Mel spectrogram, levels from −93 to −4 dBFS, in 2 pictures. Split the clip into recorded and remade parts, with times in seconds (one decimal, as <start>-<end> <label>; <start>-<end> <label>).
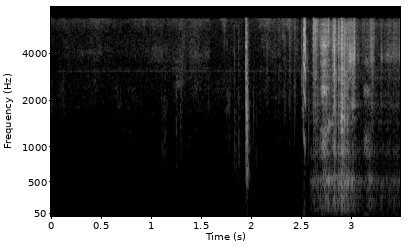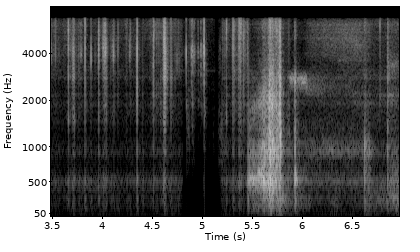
0.0-2.6 recorded; 2.6-4.8 remade; 4.8-5.2 recorded; 5.2-7.0 remade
